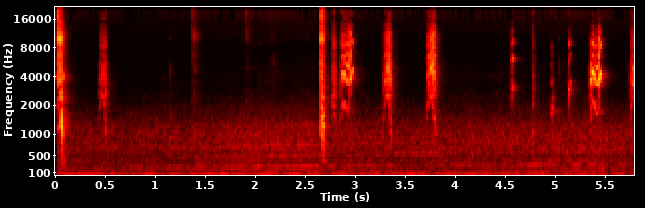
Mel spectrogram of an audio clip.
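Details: A male pet parrotlet makes a string of short, sharp smacking kiss sounds, irregularly spaced and sometimes doubled, over a faint low room hum; elsewhere he also says "Birdie".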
